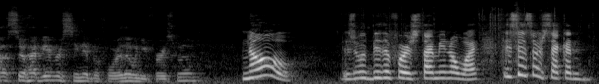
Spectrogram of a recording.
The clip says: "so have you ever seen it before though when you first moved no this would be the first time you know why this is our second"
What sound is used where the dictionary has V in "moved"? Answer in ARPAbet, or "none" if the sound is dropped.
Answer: none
